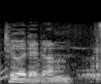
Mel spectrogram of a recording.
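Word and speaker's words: Tuatha Dé Danann: The Tuatha De Danann? – Tuatha De Danann.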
